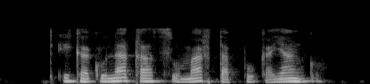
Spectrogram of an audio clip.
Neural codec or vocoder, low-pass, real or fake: codec, 16 kHz, 2 kbps, X-Codec, WavLM features, trained on Multilingual LibriSpeech; 5.4 kHz; fake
